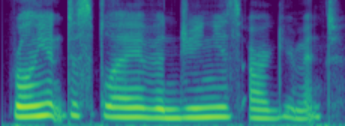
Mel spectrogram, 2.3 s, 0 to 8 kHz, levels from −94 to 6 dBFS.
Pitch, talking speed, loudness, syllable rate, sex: 225 Hz, 130 wpm, -16 LUFS, 5.2 syllables/s, female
